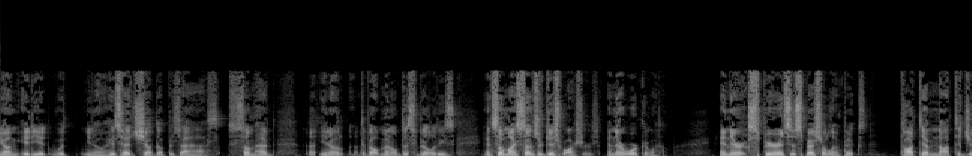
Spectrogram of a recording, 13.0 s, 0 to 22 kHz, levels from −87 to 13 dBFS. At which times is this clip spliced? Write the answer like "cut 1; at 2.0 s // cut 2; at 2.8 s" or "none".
cut 1; at 3.0 s // cut 2; at 4.8 s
